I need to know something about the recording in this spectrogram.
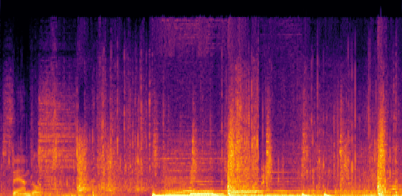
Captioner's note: plastic packaging paper scrunches; upbeat music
